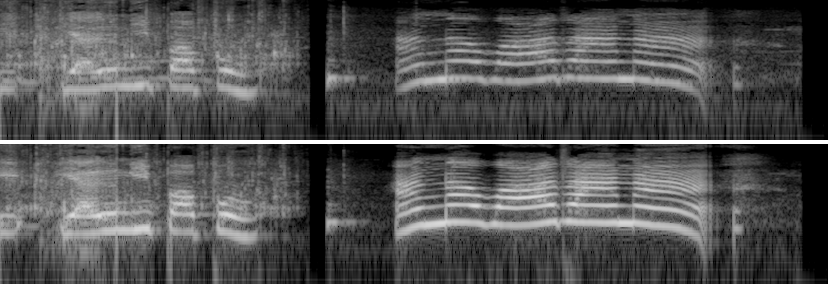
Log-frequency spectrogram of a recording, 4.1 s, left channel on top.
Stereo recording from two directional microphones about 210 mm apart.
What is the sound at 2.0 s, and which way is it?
A child's voice, 50° right (ahead or behind).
